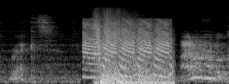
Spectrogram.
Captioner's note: annoying airhorns and explosions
